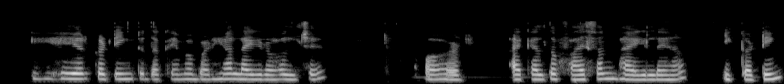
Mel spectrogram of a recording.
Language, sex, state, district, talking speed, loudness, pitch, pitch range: Maithili, female, Bihar, Saharsa, 160 wpm, -21 LUFS, 235 Hz, 225-255 Hz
